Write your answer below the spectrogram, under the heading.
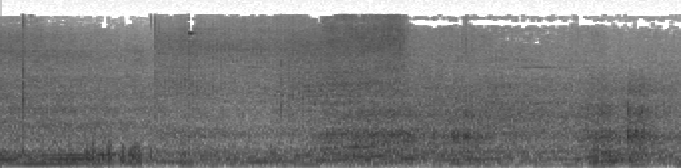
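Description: Jaguar E-Type's straight-six engine pulling away with a steady low note, then, after a cut, a Mercedes-AMG E-Class saloon accelerating away, its engine note rising.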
